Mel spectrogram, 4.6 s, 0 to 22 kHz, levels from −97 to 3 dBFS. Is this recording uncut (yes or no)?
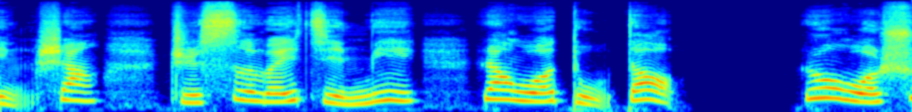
yes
